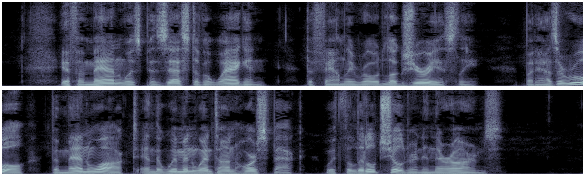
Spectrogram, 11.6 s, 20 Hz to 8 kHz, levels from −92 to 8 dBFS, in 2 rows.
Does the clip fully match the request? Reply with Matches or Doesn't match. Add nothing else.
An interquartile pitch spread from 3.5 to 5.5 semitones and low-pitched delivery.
Matches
